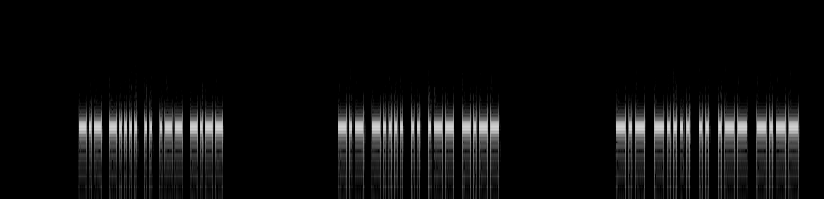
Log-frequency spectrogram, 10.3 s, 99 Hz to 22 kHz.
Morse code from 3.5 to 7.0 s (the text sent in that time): K6IWY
